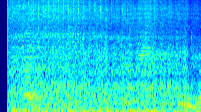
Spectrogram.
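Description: Motorcycle engine running at low speed among surrounding traffic noise, with a voice starting just at the end.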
